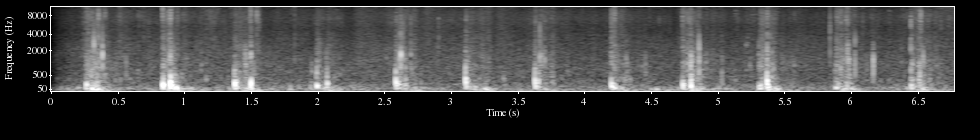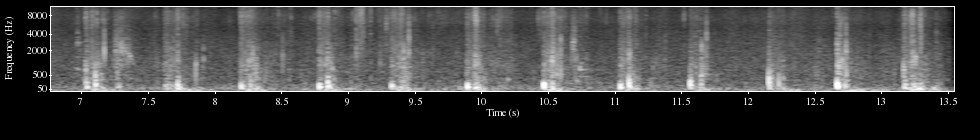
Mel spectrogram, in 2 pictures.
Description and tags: Hiking on Hard Ground 3
Sound of heavy footsteps on hard ground.
Recorded at Springbrook National Park, Queensland using the Zoom H6 Mid-side module.
feet, foot, footstep, footsteps, ground, heavy, hiking, step, steps, walk, walking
